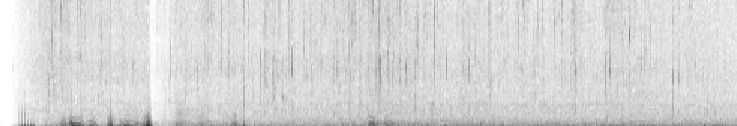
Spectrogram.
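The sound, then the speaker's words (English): A fly buzzes around the worms in a worm farm: a thin, steady insect drone runs throughout beneath a low hum, with busier, bumpier sounds in the first two seconds. “That's worms in his worm farm. What? I heard buzzing. How do worms buzz? Well, there was a fly around the worm.”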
